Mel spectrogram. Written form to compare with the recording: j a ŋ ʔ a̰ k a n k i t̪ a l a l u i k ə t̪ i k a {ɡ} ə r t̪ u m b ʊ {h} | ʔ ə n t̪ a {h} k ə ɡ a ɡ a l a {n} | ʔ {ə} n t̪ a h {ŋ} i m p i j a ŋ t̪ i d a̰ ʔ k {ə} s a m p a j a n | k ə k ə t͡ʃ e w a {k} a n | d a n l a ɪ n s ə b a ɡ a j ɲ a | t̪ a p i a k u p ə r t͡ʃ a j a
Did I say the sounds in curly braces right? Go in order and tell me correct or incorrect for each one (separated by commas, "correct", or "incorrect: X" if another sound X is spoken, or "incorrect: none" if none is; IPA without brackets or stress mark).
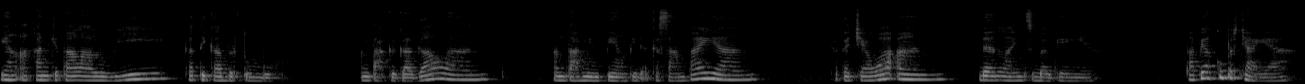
incorrect: b, correct, correct, correct, correct, incorrect: m, correct, incorrect: ʔ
